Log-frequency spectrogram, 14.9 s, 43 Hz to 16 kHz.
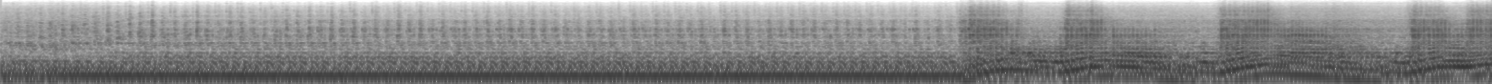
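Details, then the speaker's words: Chevy S10 V8 race build after PCM swap and dyno tuning, warmed up, camera by the exhaust: steady deep idle and clean throttle blips with no popping or misses as before; runs healthy. "you can put the camera down by the exhaust see if you can hear it popping like it was"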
